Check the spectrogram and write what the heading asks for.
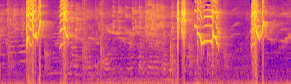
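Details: Female white-rumped shama calling other shamas to sing; scattered loud bursts of sweeping, warbled whistles and sharp notes with quiet gaps between them.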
